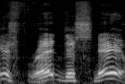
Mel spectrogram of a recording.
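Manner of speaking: cartoon character voice, put on. Retelling a cartoon plot, doing a Plankton impression. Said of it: "There's my Plankton impression".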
